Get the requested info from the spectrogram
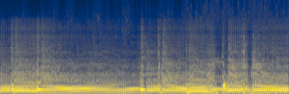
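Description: Electric bass guitar track played on its own, a line of low picked notes that change pitch every half second or so.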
